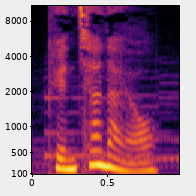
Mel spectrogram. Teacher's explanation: It's a tricky combination of G, W, and AE. Make sure to round your lips for the W sound and then spread them for AE. Not Gwen or gone.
